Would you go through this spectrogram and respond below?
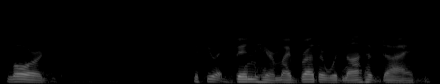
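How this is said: It is said sobbing, crying.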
